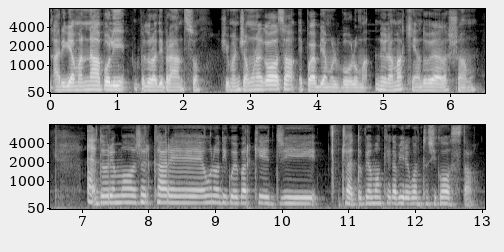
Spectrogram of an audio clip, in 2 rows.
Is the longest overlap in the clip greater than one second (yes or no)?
no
